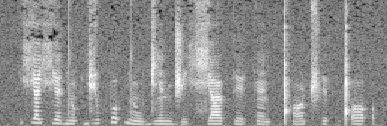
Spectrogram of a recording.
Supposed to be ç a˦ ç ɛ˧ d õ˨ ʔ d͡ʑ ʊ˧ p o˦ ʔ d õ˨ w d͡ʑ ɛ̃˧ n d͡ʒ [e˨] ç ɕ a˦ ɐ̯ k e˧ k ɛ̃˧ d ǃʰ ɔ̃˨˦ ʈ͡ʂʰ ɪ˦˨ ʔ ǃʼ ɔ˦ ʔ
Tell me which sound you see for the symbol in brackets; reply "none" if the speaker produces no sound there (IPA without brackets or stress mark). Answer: e˨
